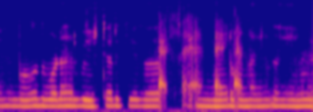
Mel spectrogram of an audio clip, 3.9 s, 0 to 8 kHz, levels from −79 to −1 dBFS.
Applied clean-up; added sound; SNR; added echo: neural diffusion model UNIVERSE++.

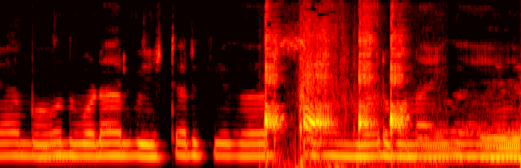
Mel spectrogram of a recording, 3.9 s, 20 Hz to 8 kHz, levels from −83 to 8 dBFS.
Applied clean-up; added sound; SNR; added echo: none; Fart; -4 dB; none.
